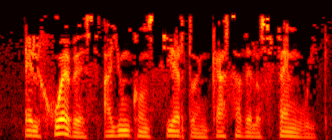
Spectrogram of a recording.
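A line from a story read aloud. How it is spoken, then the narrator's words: Plain. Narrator (Spanish): dijo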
